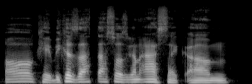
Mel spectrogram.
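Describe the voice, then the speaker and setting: A man's voice: lowish voice, fast, no room sound, clean studio sound. A man hosting an interview in an easygoing way, with short affirmations and fillers. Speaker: interview host. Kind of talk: casual interview chat.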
